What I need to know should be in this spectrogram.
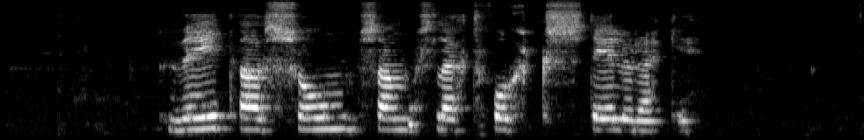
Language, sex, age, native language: Icelandic, male, 11, Icelandic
